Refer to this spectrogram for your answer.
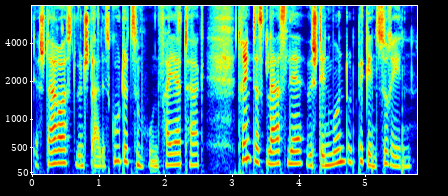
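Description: A woman reads a classic story aloud in calm, measured narration. Her medium-pitched voice is close and dry. There is no room sound behind her. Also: no echo. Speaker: reader. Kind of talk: literary read-aloud narration.

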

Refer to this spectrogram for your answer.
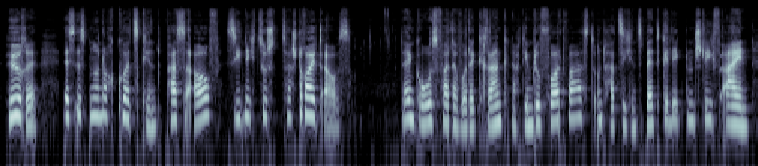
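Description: A woman reading a storybook voices a gruff, loyal old tomcat who grumbles and confides, with a slightly gravelly, dry sound. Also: fairly high pitch, measured pace, dry recording. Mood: urgent.

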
